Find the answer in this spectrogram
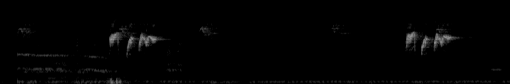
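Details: Red-whiskered bulbul, a recording for playback to wild birds or to tutor young birds: two bubbly whistled phrases about three seconds apart, with softer high chirps and a low hum between.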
